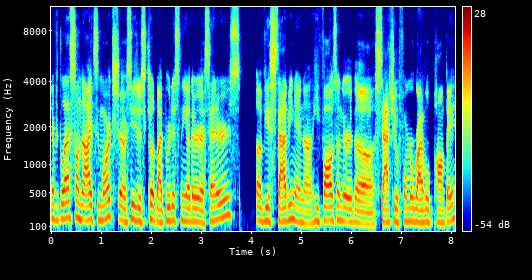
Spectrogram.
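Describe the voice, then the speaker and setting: A man talks at a very fast pace with a fairly high pitch and fairly even intonation. The recording is very clean, with a silent background. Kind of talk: casual history talk to camera. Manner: hesitant, many fillers.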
